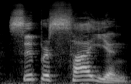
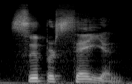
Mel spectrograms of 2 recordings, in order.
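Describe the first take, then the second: First: The second word begins with a 'sigh' sound. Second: The second word begins with a 'say' sound. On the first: The speaker calls it wrong. "スーパーサイエンじゃなくて" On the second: The speaker calls it right. "セイエンです"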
